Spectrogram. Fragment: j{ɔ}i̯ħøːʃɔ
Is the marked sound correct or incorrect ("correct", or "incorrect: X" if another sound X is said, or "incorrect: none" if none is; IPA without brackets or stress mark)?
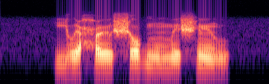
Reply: incorrect: ʊ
